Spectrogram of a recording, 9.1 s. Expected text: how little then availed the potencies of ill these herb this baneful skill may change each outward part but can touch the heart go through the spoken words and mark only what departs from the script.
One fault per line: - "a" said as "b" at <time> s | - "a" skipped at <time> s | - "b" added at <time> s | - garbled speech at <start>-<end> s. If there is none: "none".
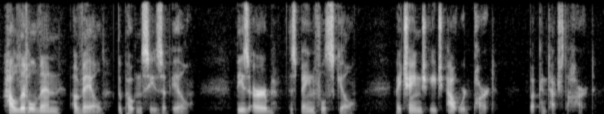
none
